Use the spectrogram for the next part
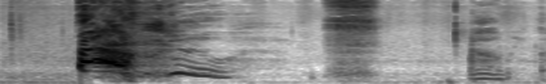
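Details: Person with really bad allergies: one loud, explosive voiced sneeze trailing into a falling cry, then soft breaths and sniffs.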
